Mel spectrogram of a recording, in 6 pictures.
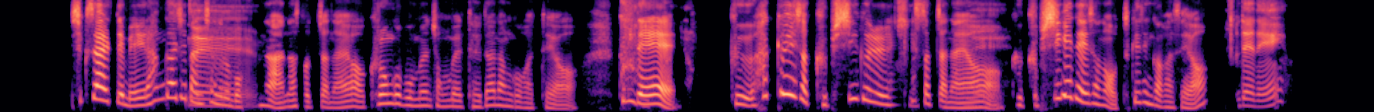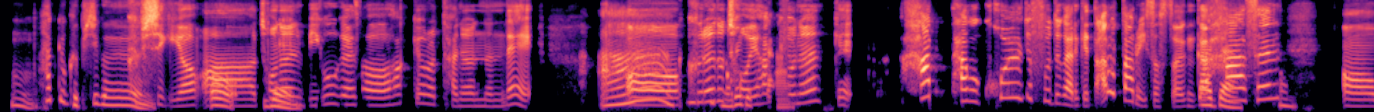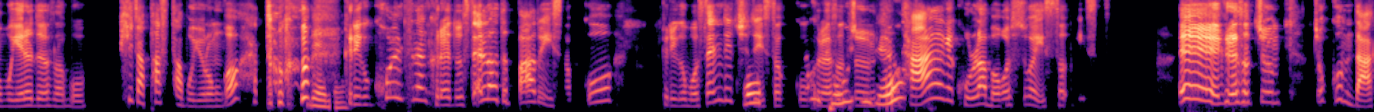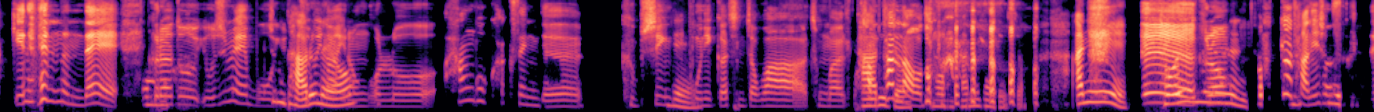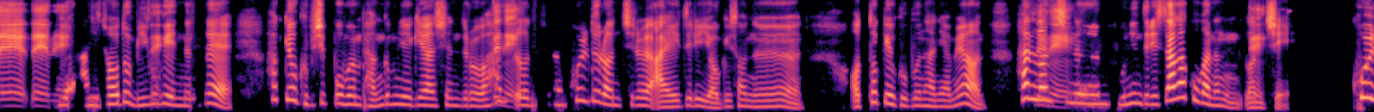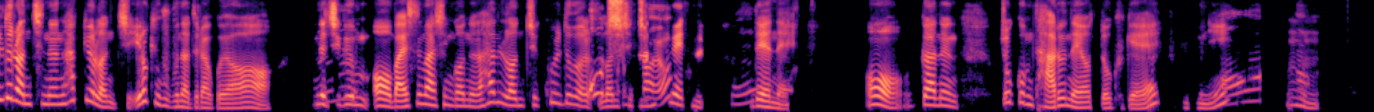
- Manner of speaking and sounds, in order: tapping; other background noise; in English: "콜드 푸드가"; laughing while speaking: "핫도그?"; in English: "콜드는"; laughing while speaking: "했는데"; laughing while speaking: "나오더라고요"; unintelligible speech; in English: "핫 런치랑 콜드 런치를"; in English: "핫 런치는"; in English: "콜드 런치는"; in English: "핫 런치 콜드 러 런치가"
- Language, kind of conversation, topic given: Korean, unstructured, 매일 도시락을 싸서 가져가는 것과 매일 학교 식당에서 먹는 것 중 어떤 선택이 더 좋을까요?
